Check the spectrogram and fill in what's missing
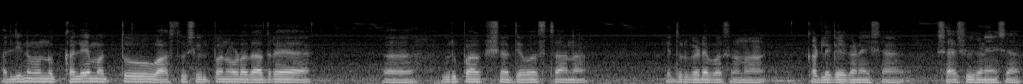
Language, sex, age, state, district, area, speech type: Kannada, male, 30-45, Karnataka, Bellary, urban, spontaneous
